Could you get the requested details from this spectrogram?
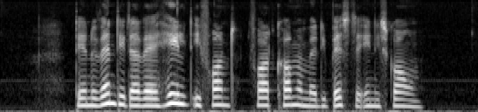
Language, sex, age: Danish, female, 61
